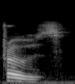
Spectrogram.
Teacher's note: we want to use a voiced S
